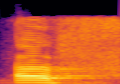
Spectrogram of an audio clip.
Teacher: নিচের ঠোঁটের পেট উপরে 2 দাঁতের আগার সঙ্গে লাগিয়ে উচ্চারণের সময় যে বাতাসটা চালু থাকে সেটাই হলো হামস এর বৈশিষ্ট্য, অর্থাৎ অক্ষরটি উচ্চারণের সময় বাতাসটা জারি থাকবে। · ফা অক্ষরটি আমরা যখন উচ্চারণ করি আফ, এই যে বাতাসটা বের হচ্ছে এটা হলো আফ, এটা হলো হামস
